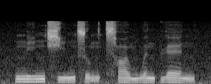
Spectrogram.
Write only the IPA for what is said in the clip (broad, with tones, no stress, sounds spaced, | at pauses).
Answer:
n̪ i˥ ŋ ɕ i˧˥ ŋ s ʊ̰˨˩ ŋ t͡sʰ ɑ˥˧ ʊ̯ m w ə˥˧ n p ɥ ɛ˥˩ n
